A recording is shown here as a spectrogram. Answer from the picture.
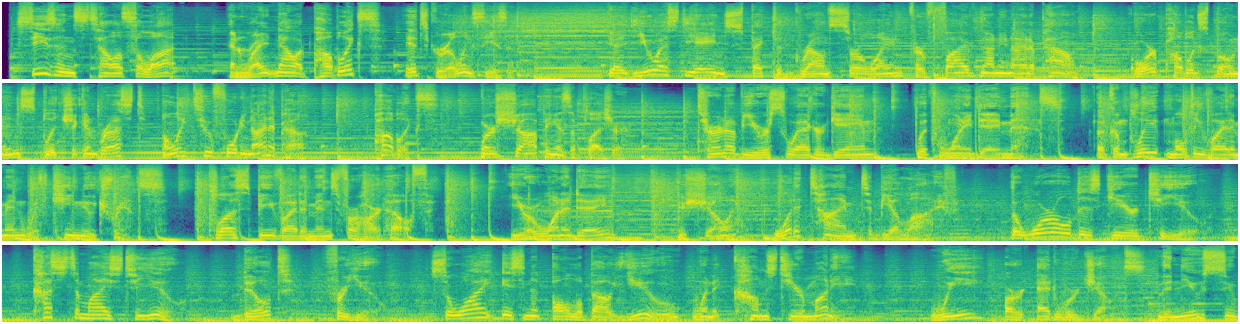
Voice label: Commercial, approachable friendly, warm, young adult Male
